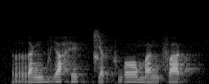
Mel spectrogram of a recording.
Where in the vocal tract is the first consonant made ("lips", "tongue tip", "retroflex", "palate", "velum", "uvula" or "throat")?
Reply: tongue tip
